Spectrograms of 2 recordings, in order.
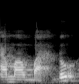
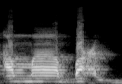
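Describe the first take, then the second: First: The phrase ends with a vowel after d. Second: The phrase ends on the consonant d. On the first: The speaker calls it wrong. "kalau salah" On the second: The speaker calls it right.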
